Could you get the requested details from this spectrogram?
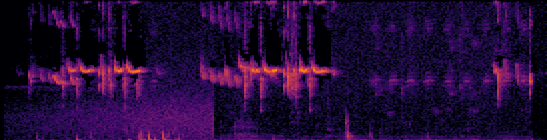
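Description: Painted finch giving thin, very high chirps in short bursts through the clip, over soft tapping and scratching knocks.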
